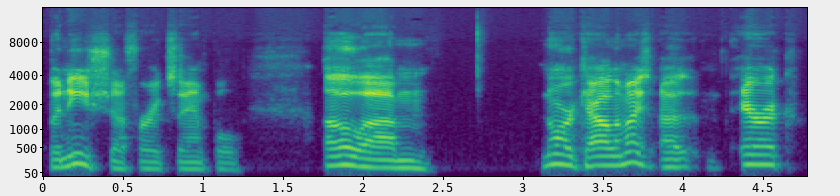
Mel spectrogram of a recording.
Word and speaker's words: Benicia: But Benicia is correct. Well, all right, I'm going to try that because it's Benicia, right?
